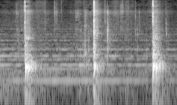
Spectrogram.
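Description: Meat cleaver chopping raw chicken on a thick wooden board: two sharp chops about a second apart, over background music.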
